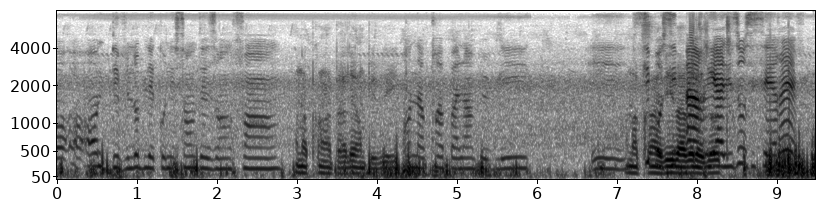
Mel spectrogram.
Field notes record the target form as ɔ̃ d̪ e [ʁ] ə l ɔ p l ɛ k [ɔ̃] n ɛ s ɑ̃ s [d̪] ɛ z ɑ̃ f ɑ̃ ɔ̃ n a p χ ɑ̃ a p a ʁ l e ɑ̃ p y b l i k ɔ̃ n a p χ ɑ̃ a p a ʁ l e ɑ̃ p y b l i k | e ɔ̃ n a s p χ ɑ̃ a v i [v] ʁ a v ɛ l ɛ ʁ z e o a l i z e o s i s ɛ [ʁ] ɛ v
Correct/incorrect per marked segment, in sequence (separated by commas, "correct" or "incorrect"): incorrect, incorrect, correct, correct, correct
